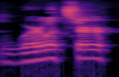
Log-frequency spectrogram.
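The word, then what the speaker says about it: Wurlitzer: Because you have one of the uh, I'm going to mispronounce it. Woritzer. Is that the Witzer band organs? Yes. I got that right. Yeah, we have a 1924 Willitzer band organ on our uh machine.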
